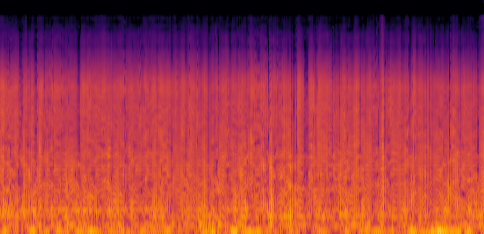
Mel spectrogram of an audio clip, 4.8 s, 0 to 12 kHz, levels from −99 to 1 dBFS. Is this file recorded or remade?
remade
